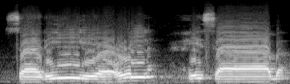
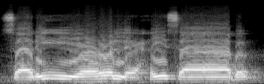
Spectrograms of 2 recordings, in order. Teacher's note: عین اور ہا کا مخرج مڈل تھروٹ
